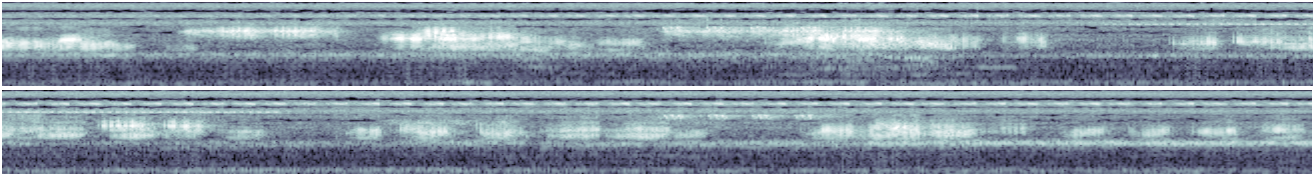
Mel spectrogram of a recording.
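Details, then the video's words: Chorus of frogs from Bali, Indonesia: clusters of harsh, trilled croaks from multiple frogs, swelling and fading irregularly, set against a constant shrill insect hum. "Frog Chrous"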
